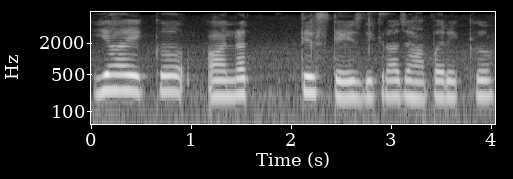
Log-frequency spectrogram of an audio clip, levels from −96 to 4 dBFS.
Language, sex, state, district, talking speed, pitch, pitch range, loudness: Hindi, female, Madhya Pradesh, Dhar, 150 wpm, 200 Hz, 190-235 Hz, -18 LUFS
